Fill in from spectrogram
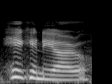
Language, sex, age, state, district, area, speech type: Assamese, female, 30-45, Assam, Jorhat, rural, spontaneous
